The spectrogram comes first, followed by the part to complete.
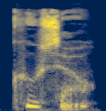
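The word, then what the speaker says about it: くそ: The U in Kuso should be shorter. Almost silent.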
